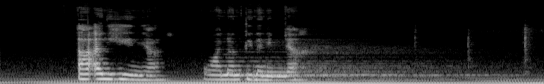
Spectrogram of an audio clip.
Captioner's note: voice echoes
